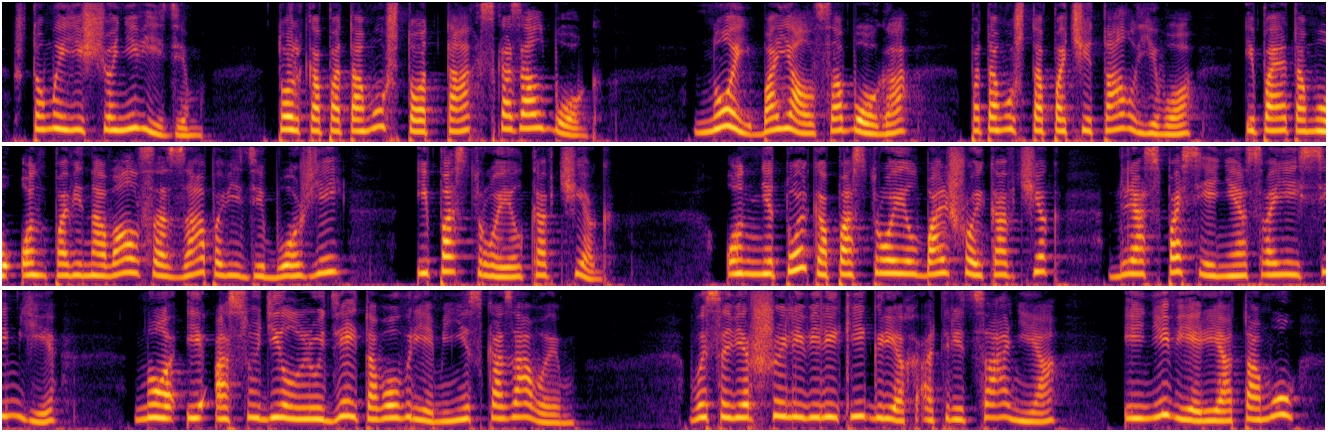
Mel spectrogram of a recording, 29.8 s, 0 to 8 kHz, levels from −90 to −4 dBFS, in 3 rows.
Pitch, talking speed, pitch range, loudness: 255 Hz, 105 wpm, 230-280 Hz, -19 LUFS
